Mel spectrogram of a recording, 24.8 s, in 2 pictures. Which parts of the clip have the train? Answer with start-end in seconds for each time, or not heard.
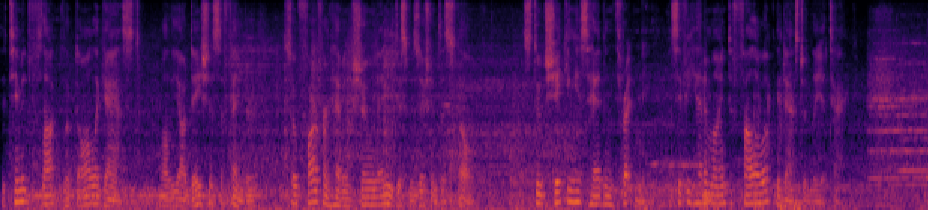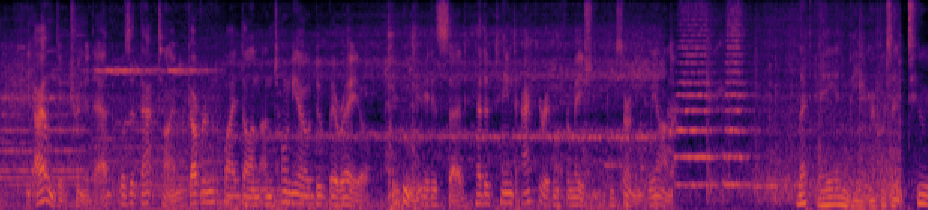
0.0-24.7.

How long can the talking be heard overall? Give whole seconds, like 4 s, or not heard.
22 s.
